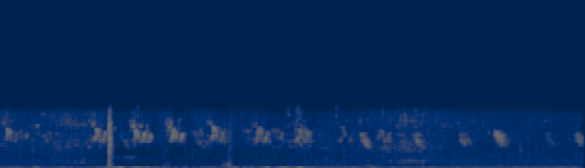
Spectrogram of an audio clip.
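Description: Small birds chirping over and over in quick, irregular notes, heard over the low hum of an Opel Meriva driving slowly. Two light knocks come about a second and a half apart.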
